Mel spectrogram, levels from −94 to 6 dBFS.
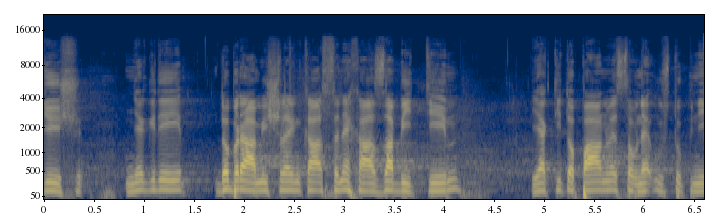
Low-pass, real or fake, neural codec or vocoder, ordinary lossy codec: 14.4 kHz; real; none; AAC, 96 kbps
